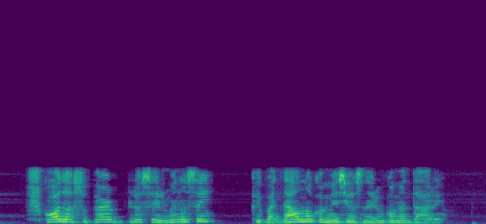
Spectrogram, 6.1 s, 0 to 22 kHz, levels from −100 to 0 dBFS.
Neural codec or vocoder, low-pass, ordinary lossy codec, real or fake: none; 5.4 kHz; AAC, 48 kbps; real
